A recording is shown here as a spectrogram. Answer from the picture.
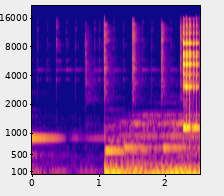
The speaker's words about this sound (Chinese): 吃到一半的时候，突然间他听到他房间里的电脑响起了通知音，他觉得有点奇怪，于是站起身走进去房间里面查看他的电脑。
